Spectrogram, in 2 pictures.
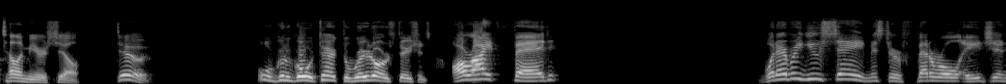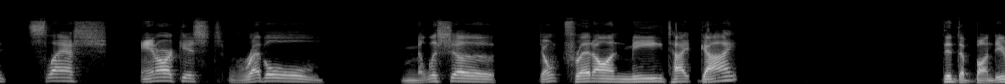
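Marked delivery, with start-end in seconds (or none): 2.6-4.3 high, loud mock-dumb militia voice; sneering impression of a would-be rebel; mocking militia quote. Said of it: "mocking the militia's words". 4.5-5.6 sarcastic. Real, not acted. Sarcastic jab at agent. 7.6-17.4 sarcastic. Real, not acted. Sarcastic list of labels.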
